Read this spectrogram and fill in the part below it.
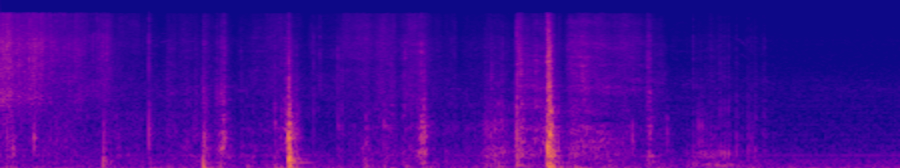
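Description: Hands rub and tap a cardboard box.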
